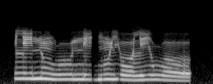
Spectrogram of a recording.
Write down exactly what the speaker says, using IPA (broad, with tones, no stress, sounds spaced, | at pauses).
l i˦ n ũ˦˨ w u˧ n i˧ ɡ ũ˧ j o˨ l i˧ w o˨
